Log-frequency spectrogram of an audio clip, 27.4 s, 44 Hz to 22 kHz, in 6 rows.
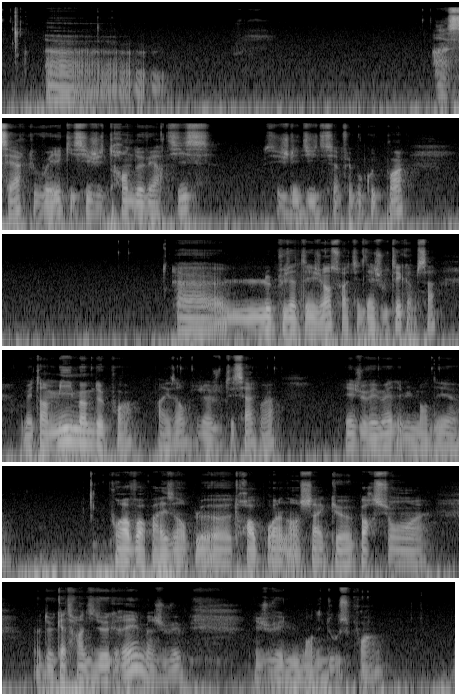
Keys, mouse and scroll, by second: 0.5 shift+a, 6.7 Tab, 8.0 Tab, 11.4 x, 12.6 shift+a, 19.1 right click.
